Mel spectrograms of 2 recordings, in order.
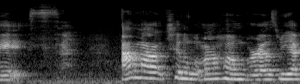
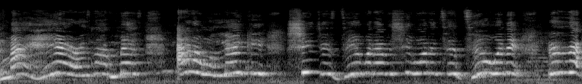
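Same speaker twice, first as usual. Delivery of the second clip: put-on irritated snapping, very high and shrill; 13 semitones higher than usual. Retelling a woman getting into the Uber, mimicking a snapping woman. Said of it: "She's still snapping".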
